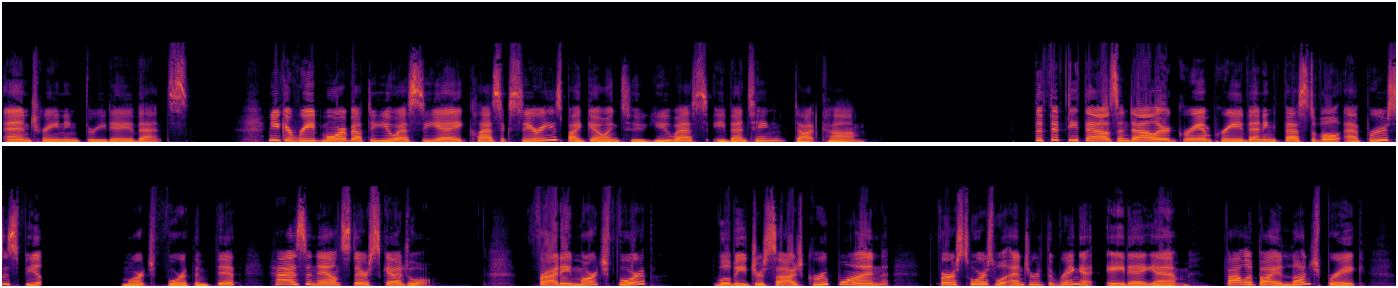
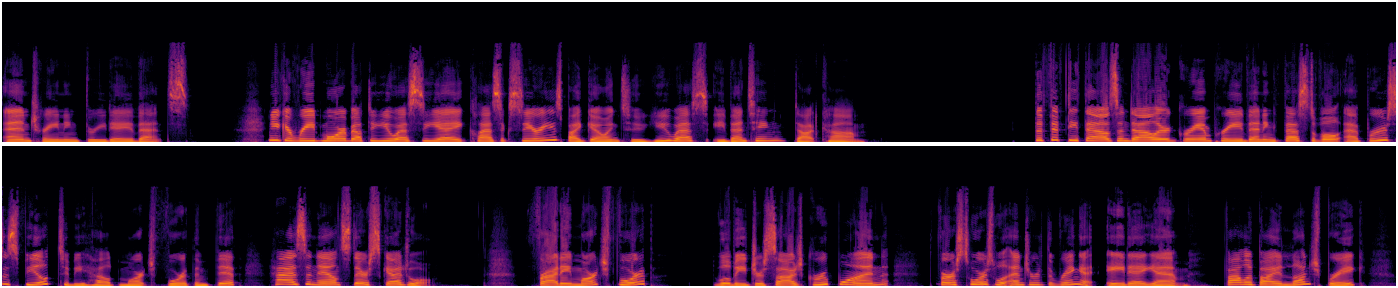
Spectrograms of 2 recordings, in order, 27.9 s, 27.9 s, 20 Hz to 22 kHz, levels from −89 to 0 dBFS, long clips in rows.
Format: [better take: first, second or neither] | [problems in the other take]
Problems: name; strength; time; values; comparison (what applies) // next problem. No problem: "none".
second | audio cutting out; at 14 s for 1 s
